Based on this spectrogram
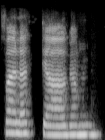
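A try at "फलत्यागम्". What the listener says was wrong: In Sanskrit, there is no fa is there. Only in English, only in the Hindi, it will be fa. Okay, but in Sanskrit, there is no fa. We have to say pa, pha, pa. Okay, Phalatyagam.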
